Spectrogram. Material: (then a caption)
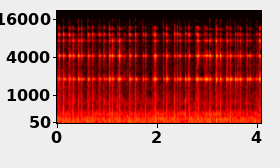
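Glass. Long nails tap rapidly on the sides and rim of a small, clear, blue-tinted drinking glass that is empty. About 25 quick, bright clinks sound in fast succession, each carrying a short glassy ring with high tones around 2 kHz that die away almost at once.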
